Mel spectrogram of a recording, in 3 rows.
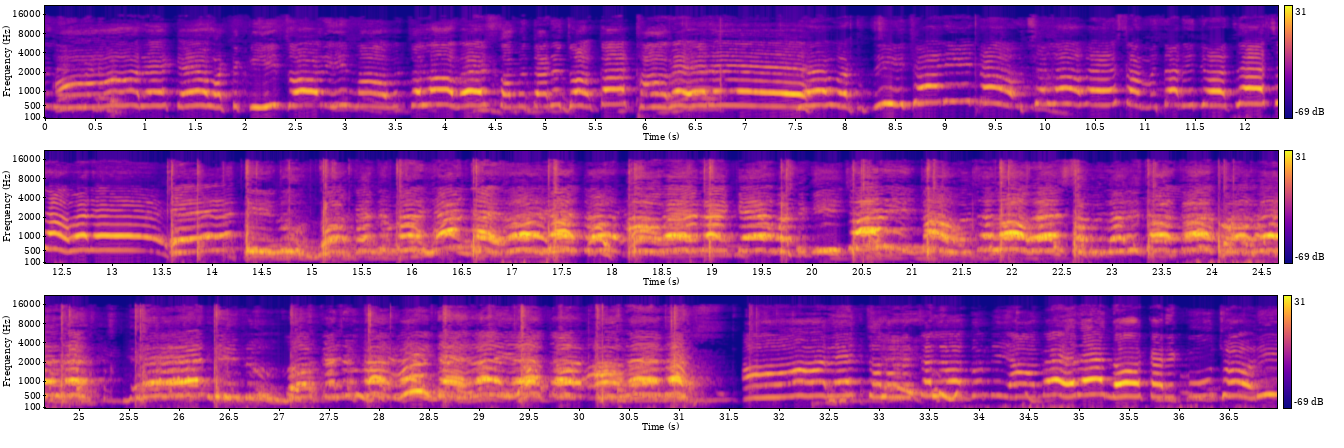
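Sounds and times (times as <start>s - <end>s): boys singing folk song: 9.5s - 36.9s
rhythmic hand clapping: 13.5s - 32.0s.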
